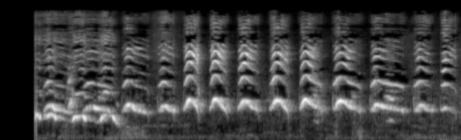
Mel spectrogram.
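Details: Golden Retriever giving a run of about a dozen short rising-falling yodel-like howls, roughly two per second, bright and tonal, the first few longer and wavering.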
